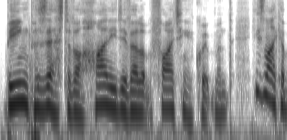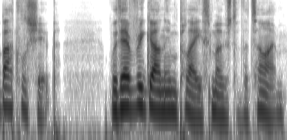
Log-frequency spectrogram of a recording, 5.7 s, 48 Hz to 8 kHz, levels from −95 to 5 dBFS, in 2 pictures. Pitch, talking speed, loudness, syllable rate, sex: 145 Hz, 230 wpm, -19 LUFS, 7.2 syllables/s, male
